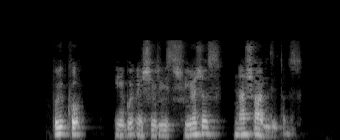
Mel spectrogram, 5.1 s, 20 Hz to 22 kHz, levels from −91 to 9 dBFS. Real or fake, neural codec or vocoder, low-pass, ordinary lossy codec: fake; codec, 32 kHz, 1.9 kbps, SNAC; 14.4 kHz; AAC, 24 kbps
